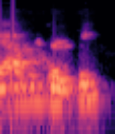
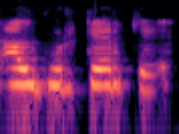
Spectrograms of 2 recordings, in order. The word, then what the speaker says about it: Albuquerque: would say Albuquerque, and there's an extra R in Albuquerque, Albuquerque. And so white people, though, just didn't know how to fucking say Albuquerque, like most things that require you to roll your R's. And so they changed the name officially to Albuquerque so that you wouldn't have that extra R.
